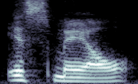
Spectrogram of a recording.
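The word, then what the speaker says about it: إسماعيل: That's the Hebrew pronunciation, Ismail in Arabic.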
